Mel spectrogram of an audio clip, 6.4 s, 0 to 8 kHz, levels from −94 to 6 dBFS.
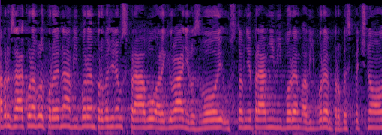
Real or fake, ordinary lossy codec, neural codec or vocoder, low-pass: real; MP3, 32 kbps; none; 7.2 kHz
